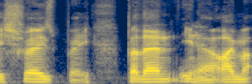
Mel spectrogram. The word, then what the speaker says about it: Shrewsbury: Shbury or Shosby. That pronunciation is a big deal, isn't it? In that part of the world, it is. Yeah. So, my family all say Shrosbury. I say Shrosby if I'm talking to the lady that lives down the road.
